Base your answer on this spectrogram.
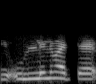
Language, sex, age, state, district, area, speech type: Malayalam, female, 30-45, Kerala, Wayanad, rural, conversation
